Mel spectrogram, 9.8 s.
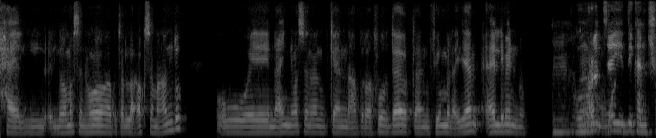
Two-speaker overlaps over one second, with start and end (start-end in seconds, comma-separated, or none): none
